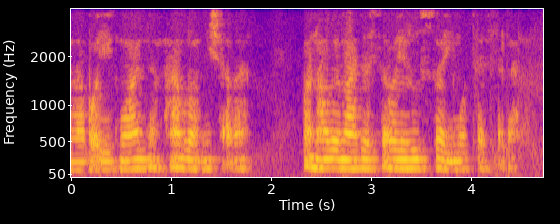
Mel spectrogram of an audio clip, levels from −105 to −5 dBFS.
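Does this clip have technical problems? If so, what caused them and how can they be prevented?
Yes. From 1.82 to 2.34 s and from 4.48 s to the end, the real background gives way to comfort noise: a steady, featureless hiss about 3 to 4 dB quieter. This is likely discontinuous transmission. Unlike a dropout, the gap is filled with noise rather than silence. Keeping the sender's transmission continuous, with no DTX, prevents it.

At 2.32 s an onset is clipped by the voice detector. About 20 ms of the sound's soft beginning is missing, so it starts abruptly out of comfort noise instead of fading in, likely because detection was slow. A longer detector lookahead prevents this.

Sound is dropped by the voice detector at 4.04–4.08, 4.20–4.28 and 4.36–4.38 s. These brief mid-sound bits turn into steady noise, likely because the detector took the sound for background. Unlike clipped onsets, they break up ongoing sound. 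Lowering the detector threshold or disabling DTX prevents them.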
